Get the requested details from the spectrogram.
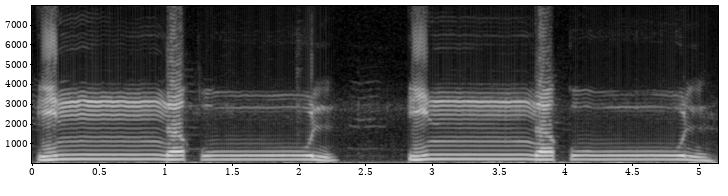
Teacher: Bali kapag didiretso ka, dapat may idgham at saka gunna.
